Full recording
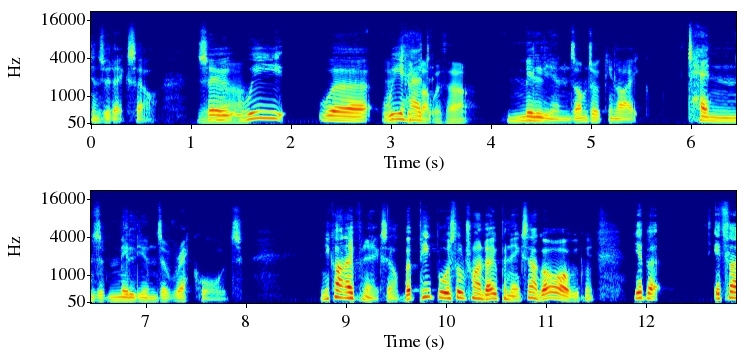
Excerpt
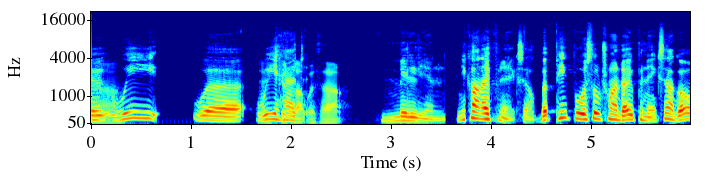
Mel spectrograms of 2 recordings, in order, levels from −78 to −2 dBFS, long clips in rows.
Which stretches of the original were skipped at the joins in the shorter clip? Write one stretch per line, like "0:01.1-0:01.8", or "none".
0:04.8-0:08.6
